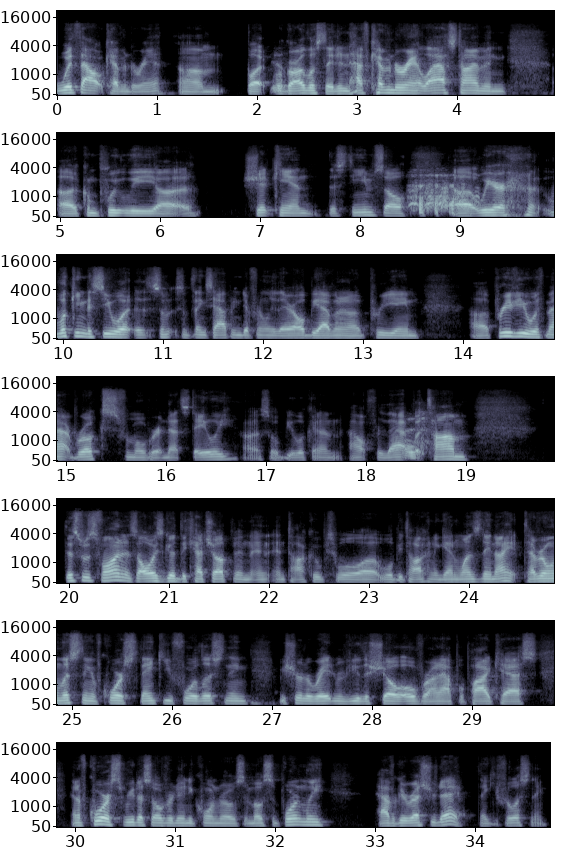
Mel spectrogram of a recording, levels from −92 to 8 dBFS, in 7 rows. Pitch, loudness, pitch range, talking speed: 110 Hz, -24 LUFS, 100-120 Hz, 215 wpm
